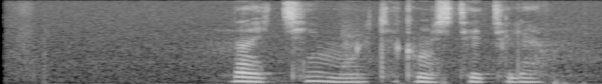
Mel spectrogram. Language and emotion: Russian, neutral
